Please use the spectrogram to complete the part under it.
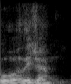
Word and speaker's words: Bobadilla: And this is Leo Bobadilla, which, as you all know, rhymes with quesadilla.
